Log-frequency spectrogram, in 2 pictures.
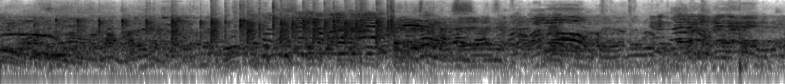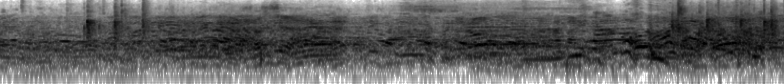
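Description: Young male football players shout to each other outdoors.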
